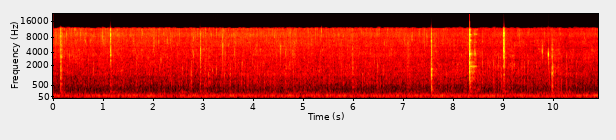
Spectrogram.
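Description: Battered banana pieces deep-frying in a wok of hot oil, a steady sizzle. Several sharp clicks come through it, the loudest about eight seconds in.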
